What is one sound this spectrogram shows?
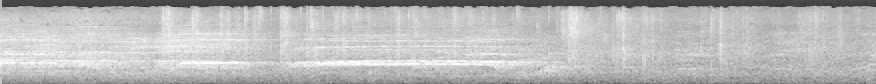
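Music plays loudly over loudspeakers in a large echoing arena.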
